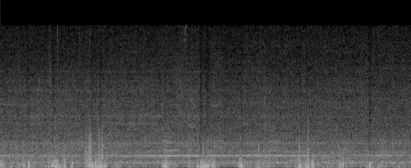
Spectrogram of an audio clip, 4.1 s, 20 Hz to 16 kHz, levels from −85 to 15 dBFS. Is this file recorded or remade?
recorded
